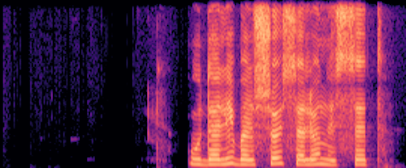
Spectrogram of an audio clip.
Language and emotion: Russian, neutral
